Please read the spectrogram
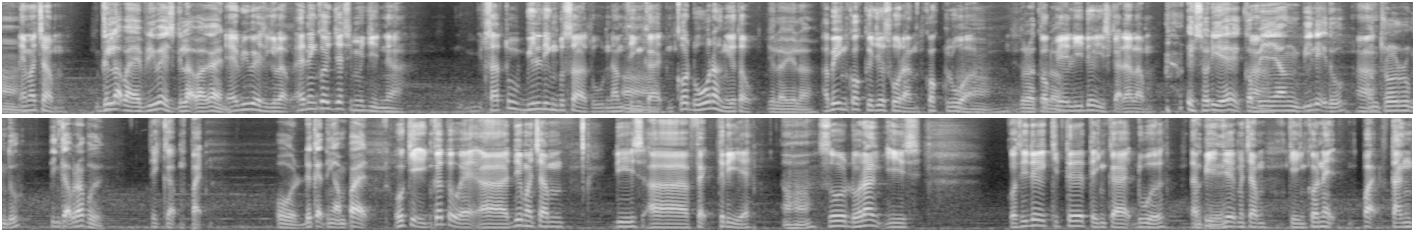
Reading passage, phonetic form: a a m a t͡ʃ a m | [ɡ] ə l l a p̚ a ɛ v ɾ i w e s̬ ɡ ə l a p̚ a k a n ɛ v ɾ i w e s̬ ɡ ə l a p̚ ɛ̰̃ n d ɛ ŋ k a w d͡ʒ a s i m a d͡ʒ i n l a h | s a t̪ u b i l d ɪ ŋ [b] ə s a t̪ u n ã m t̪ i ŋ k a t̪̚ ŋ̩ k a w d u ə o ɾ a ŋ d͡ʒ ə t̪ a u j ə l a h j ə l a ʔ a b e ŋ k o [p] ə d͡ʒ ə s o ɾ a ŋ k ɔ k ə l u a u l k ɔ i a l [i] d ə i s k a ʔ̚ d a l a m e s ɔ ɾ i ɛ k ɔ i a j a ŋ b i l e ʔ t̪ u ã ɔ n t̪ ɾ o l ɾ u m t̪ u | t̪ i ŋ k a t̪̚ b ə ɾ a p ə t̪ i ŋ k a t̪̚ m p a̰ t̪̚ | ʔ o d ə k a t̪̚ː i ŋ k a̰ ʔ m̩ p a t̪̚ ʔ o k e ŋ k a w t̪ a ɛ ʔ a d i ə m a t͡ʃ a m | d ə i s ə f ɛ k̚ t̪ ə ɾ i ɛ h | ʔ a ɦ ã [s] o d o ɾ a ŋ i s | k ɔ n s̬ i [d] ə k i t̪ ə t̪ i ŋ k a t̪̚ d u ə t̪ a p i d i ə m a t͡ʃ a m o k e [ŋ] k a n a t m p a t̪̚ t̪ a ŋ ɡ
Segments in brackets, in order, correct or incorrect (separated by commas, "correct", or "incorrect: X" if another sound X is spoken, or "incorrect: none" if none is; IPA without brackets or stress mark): correct, correct, incorrect: k, correct, correct, correct, correct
